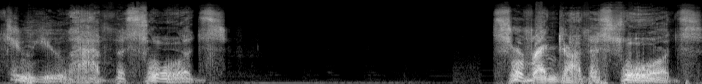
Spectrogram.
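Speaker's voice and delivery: warped, booming, loud, slow, creaky, drawn-out monster voice. Narrating a scene to listeners, voice what looms over them in a twisting voice. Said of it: "you hear in this like twisting voice".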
